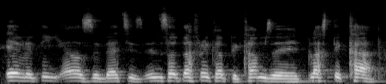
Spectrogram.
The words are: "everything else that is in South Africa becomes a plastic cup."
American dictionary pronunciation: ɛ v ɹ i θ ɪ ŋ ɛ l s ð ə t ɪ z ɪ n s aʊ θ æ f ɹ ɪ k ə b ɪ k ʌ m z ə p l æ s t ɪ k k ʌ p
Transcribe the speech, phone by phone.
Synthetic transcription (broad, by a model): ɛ v ɹ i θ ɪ ŋ ɛ l s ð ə t ɪ z ɪ n s aʊ t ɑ f ɹ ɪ k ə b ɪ k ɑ m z ə p l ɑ s t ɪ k k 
